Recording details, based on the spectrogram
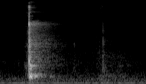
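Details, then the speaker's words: Honda CT70 clone (Icebear Champion) with a Nibbi 22mm carburetor and Nibbi short-throw throttle, engine off: sharp click as the throttle snaps fully closed, twice. This is correct; without the click the idle will give trouble. "That's what you want to hear. That means it's closing all the way. If you're not getting some sort of a click like that, then you're going to be instantly fighting issues with your idle."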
